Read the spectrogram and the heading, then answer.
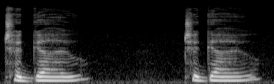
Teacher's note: So instead of this O in two, we're using the schwa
